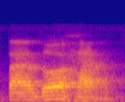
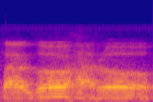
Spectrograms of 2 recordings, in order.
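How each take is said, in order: First: The word ends on the r consonant. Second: The word ends with a final o vowel. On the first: The word is written without a long vowel letter. "Kalau kalau tanpa alif tazohar" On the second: The word is written with a long vowel letter. "kalau ada alif tazoharo Pak"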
